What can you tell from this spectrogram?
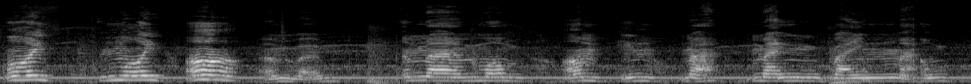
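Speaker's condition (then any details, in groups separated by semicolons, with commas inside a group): Cerebral palsy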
